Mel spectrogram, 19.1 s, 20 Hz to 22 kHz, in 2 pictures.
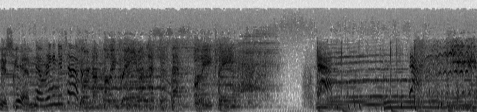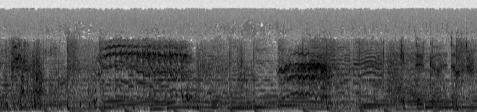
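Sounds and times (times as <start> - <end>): music: 0.0 - 19.0
hooves clip-clopping: 6.4 - 14.8
horses whinnying: 8.3 - 17.6.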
